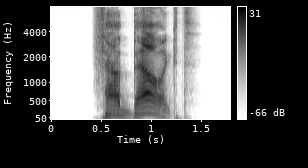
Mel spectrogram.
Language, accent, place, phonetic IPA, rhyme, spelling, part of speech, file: German, Germany, Berlin, [fɛɐ̯ˈbɛʁkt], -ɛʁkt, verbergt, verb, De-verbergt.ogg
- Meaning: inflection of verbergen: 1. second-person plural present 2. plural imperative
